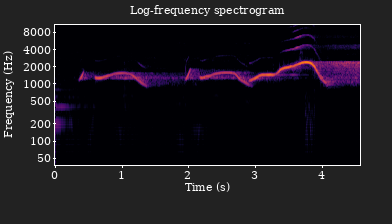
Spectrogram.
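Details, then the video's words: Common hill myna, described as actively vocal, whistles a series of wavering phrases. Two level, warbling notes are followed by a rising whistle that peaks loudly, then drops sharply and holds a steady tone. "BURUNG BEO GACOR"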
